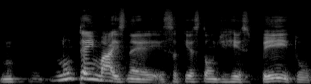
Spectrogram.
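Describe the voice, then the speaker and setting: A man with a Minas Gerais accent, medium in pitch, at a moderate pace. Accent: Minas Gerais (mineiro). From Brazil, Barretos (São Paulo state) and a small town. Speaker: podcast host. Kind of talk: casual interview chat.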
